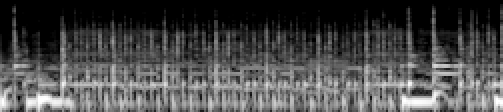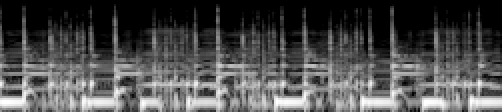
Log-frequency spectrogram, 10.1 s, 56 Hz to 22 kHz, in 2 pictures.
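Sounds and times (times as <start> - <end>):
tabla playing fast strokes: 0.0 - 10.0.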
